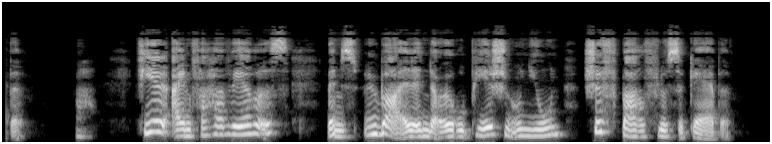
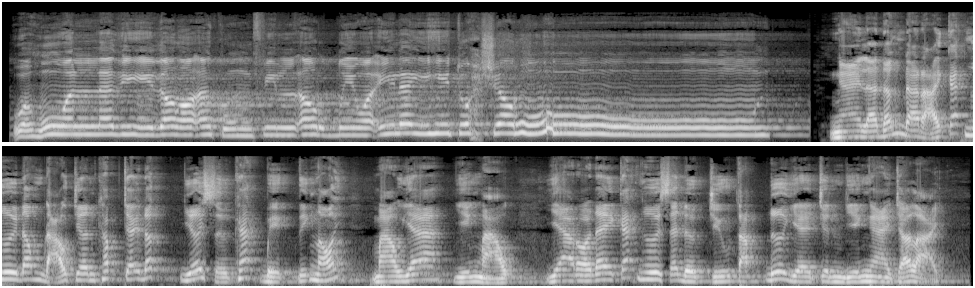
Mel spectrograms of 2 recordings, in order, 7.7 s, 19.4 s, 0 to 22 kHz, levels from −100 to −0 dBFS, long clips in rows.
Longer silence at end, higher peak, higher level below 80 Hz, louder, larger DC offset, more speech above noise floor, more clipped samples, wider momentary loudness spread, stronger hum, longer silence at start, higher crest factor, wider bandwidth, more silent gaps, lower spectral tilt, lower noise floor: first, 0.4 s vs 0.2 s; about the same, -2 dBFS vs -2 dBFS; second, -68 dBFS vs -54 dBFS; about the same, -16 LUFS vs -17 LUFS; neither; first, 30 dB vs 22 dB; neither; first, 10 LU vs 6 LU; neither; about the same, 0.1 s vs 0.1 s; about the same, 14 dB vs 16 dB; second, 9.6 kHz vs 16 kHz; first, 0.50-0.71 s vs none; about the same, -3.5 dB/octave vs -3.5 dB/octave; first, -46 dBFS vs -39 dBFS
